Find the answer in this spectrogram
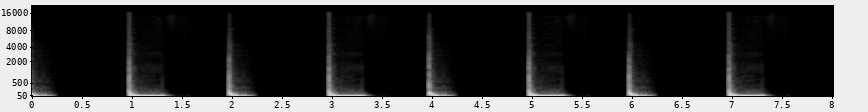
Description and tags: minimal drumloop no snare
acid, beats, club, dance, drop, drumloops, dub-step, electro, electronic, glitch-hop, house, loop, minimal, rave, techno, trance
